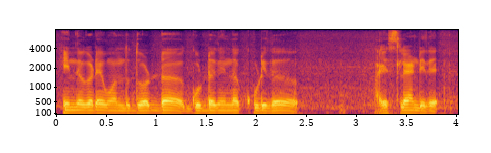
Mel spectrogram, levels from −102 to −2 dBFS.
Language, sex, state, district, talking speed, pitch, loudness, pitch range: Kannada, male, Karnataka, Koppal, 105 wpm, 100 Hz, -16 LUFS, 100-105 Hz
